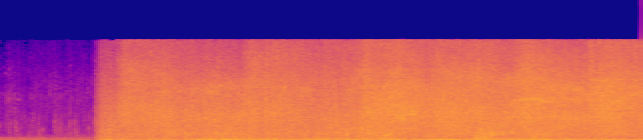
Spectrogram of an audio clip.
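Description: Gunfire and blasts from a battle rattle without pause.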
